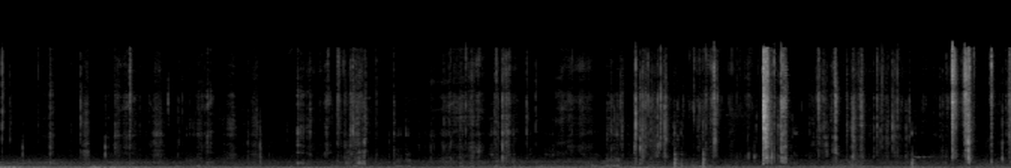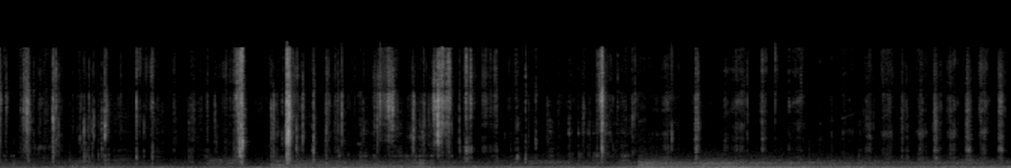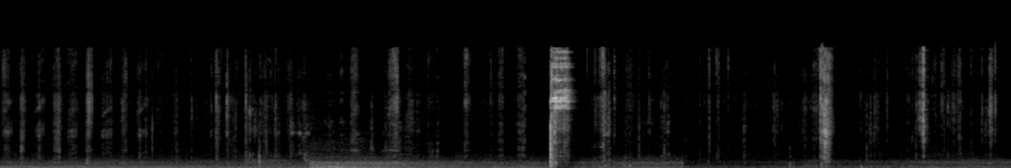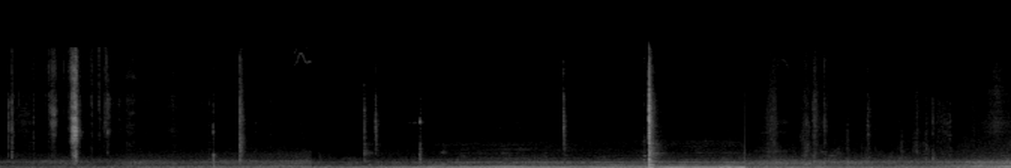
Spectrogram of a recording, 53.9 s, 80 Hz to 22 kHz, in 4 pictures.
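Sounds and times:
masking tape crinkling: 0.0 - 34.1.

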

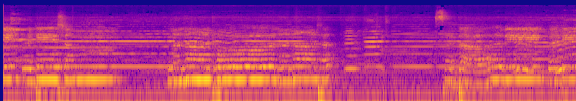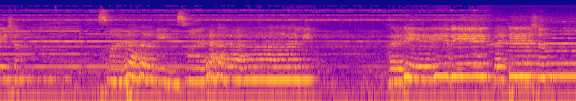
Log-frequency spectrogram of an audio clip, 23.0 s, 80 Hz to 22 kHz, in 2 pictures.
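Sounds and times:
violin: 0.0 - 23.0
woman singing: 0.1 - 2.4, 3.4 - 6.8, 8.7 - 12.6, 13.5 - 17.9, 19.3 - 23.0.

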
